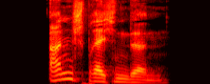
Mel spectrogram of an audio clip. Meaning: inflection of ansprechend: 1. strong genitive masculine/neuter singular 2. weak/mixed genitive/dative all-gender singular 3. strong/weak/mixed accusative masculine singular 4. strong dative plural
- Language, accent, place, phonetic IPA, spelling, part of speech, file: German, Germany, Berlin, [ˈanˌʃpʁɛçn̩dən], ansprechenden, adjective, De-ansprechenden.ogg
